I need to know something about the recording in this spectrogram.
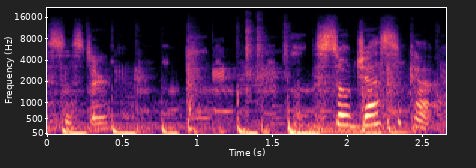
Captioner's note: click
